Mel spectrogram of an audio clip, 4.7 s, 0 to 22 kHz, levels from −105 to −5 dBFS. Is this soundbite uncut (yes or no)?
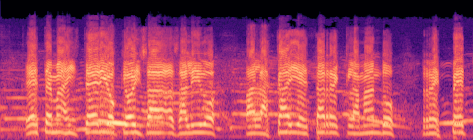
yes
